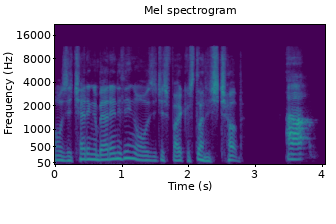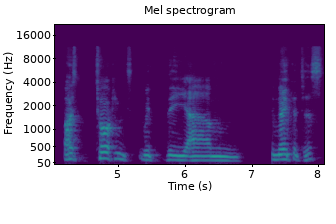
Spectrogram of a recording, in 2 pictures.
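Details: Adult male speaker; normal speech.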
